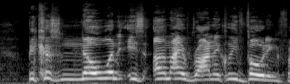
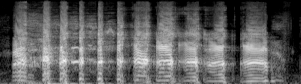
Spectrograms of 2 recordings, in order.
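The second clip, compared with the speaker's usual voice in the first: big, loud burst of cackling; loud laugh; 3 semitones lower, 9 dB louder than usual. Real, not acted. Viewer hearing the sarcasm excuse, loud cackle. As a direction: laugh hard and loud in a long run.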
